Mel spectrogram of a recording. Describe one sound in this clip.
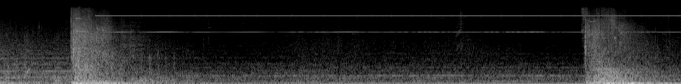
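A high, steady ringing tone follows the bang.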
